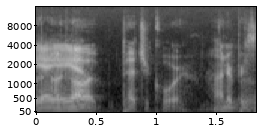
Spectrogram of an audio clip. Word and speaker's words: Petrichor: That's like you can't even sound it out. It's not phonetic. It's Petrichor.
